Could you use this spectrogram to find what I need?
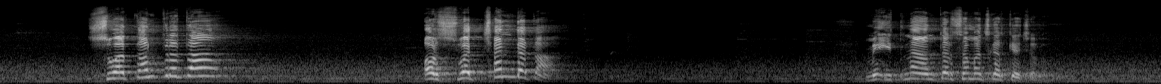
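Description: An elderly man speaks with animation into a close microphone, in short bursts with pauses.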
